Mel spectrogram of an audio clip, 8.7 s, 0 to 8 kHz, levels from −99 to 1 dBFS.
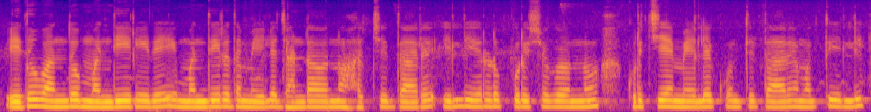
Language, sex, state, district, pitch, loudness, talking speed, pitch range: Kannada, male, Karnataka, Bidar, 155 Hz, -15 LUFS, 115 wpm, 150-160 Hz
